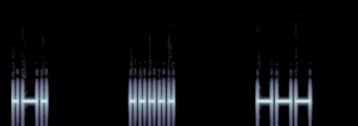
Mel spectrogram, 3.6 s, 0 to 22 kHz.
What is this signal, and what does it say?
Morse code, heard as a keyed tone, about 25 wpm, spaced as for 9 wpm, 700 Hz. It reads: R5O
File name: Lesson 15e - Number 5 - Three Characters 25wpm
